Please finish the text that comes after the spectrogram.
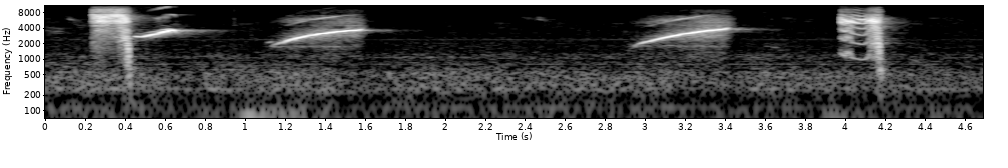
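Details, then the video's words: Pet Indian ringneck parakeet uttering a sharp squawk, two smooth upward-sliding whistles spaced about two seconds apart, then another harsh squawk, over a low constant hum. "Indian Ringneck parrot natural sounds | Ringneck parakeets sounds video"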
